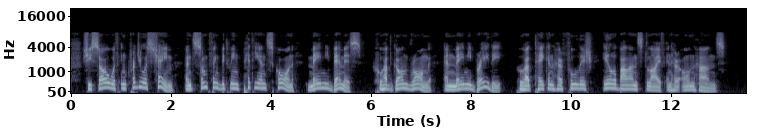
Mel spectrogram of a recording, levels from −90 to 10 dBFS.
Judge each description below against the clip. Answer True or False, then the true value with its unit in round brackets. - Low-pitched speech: False (150 Hz)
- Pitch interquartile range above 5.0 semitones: True (5.4 semitones)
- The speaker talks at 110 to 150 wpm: True (140 wpm)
